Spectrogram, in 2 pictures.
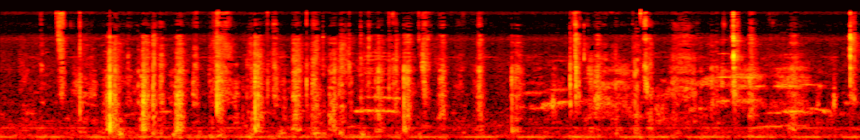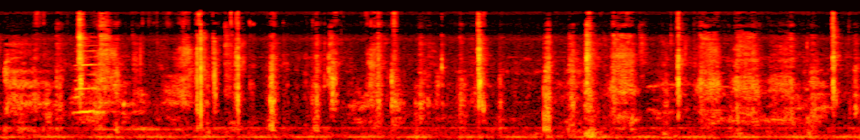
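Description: Close-up chewing and lip-smacking of mouthfuls of rice and stir-fried water spinach eaten by hand: a steady run of irregular wet clicks and crunches.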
